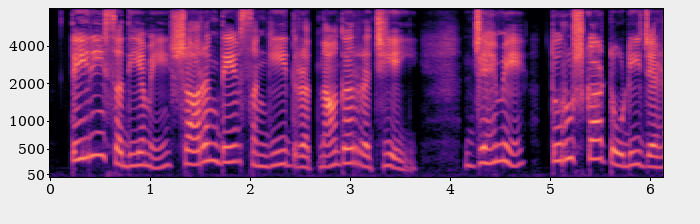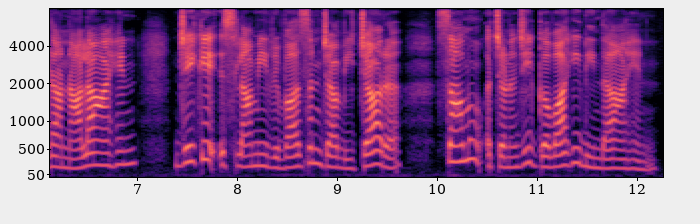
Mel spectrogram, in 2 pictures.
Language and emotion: Sindhi, neutral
